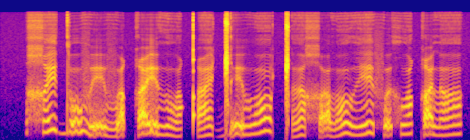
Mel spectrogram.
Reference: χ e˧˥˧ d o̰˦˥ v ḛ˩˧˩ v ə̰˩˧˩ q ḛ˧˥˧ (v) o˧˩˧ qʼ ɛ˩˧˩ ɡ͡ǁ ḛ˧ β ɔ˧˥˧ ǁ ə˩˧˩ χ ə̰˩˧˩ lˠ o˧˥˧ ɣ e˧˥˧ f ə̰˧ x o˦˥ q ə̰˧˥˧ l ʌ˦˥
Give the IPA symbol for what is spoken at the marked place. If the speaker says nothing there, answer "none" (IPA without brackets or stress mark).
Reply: ð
